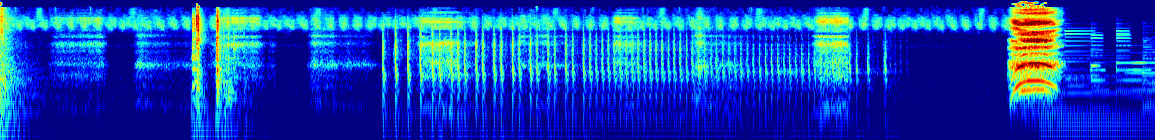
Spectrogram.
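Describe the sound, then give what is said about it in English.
A door creaks open slowly in a long, rattling groan with a few knocks before it, then a sudden loud gasping cry near the end. “welcoming you once again through the creaking door to Bent and Twisted”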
